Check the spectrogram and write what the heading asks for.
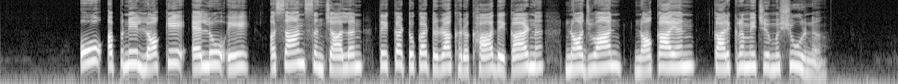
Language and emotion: Dogri, neutral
